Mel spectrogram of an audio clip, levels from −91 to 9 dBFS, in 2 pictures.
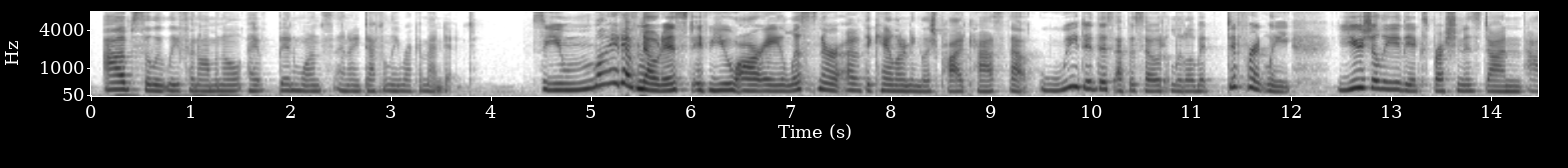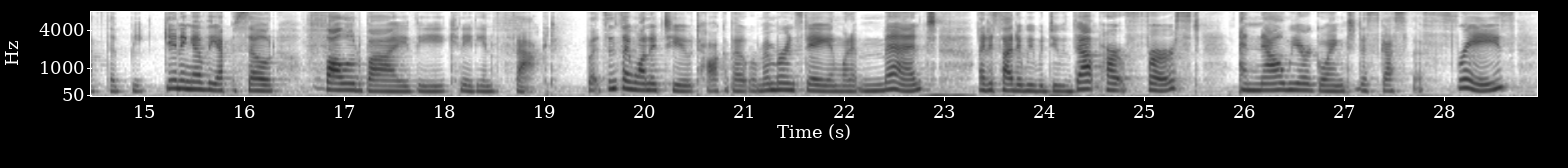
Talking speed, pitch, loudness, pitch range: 165 wpm, 210 Hz, -20 LUFS, 200-235 Hz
